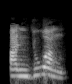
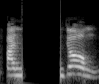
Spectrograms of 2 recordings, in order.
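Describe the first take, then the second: First: The last syllable has a ua vowel. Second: The last syllable has an o vowel. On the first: This is the local Ranai dialect form. "Jadi kalau di Ranai ini apa ya?" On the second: This is the speaker's home dialect form. "Kalau di tempat lahir saya tuh nyebutnya panjong gitu, lebih ke o"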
